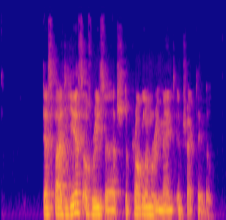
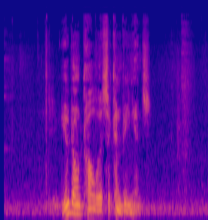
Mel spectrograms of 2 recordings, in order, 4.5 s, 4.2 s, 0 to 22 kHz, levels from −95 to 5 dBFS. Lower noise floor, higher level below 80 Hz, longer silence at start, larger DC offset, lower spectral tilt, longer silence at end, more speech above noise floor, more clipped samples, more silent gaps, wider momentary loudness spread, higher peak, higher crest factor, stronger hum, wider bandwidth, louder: first, -74 dBFS vs -59 dBFS; first, -52 dBFS vs -80 dBFS; about the same, 0.85 s vs 0.9 s; neither; first, -8 dB/octave vs -5 dB/octave; about the same, 0.3 s vs 0.4 s; first, 57 dB vs 28 dB; neither; neither; second, 14 LU vs 24 LU; first, -2 dBFS vs -16 dBFS; about the same, 16 dB vs 20 dB; neither; second, 10 kHz vs 16 kHz; first, -17 LUFS vs -32 LUFS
